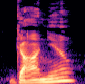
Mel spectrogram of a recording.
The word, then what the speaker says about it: Gagnon: Gagnon? Yep. We defranchise it as much as possible the further we get from Quebec because basically Western Canada is populated by Francophile rednecks who hate or anti-French rednecks.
